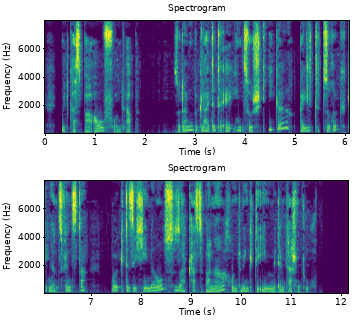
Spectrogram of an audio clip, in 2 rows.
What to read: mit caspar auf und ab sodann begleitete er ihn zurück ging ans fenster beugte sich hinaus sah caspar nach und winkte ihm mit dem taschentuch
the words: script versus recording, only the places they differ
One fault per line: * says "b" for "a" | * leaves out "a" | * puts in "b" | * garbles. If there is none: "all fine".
* puts in "zur stiege eilte"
